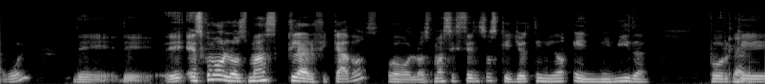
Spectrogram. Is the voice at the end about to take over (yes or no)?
no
